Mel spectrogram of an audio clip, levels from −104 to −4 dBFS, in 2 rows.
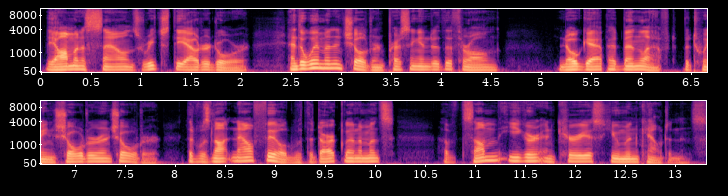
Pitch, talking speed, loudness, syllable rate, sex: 110 Hz, 185 wpm, -22 LUFS, 5.3 syllables/s, male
